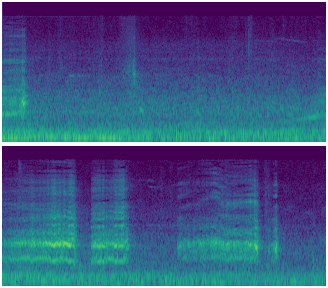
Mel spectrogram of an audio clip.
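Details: A chicken gives loud, harsh, drawn-out squawks in two bursts late on, over a steady low rumble of engine noise.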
